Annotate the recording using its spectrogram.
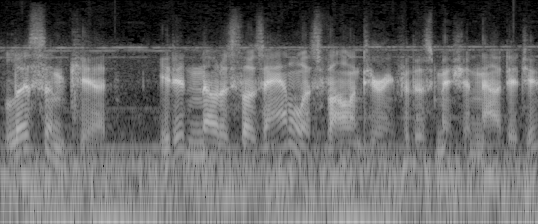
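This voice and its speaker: An actor playing a cocky, grumbling rebel captain with a wry, sarcastic, offhand manner in a space adventure audio drama. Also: male voice, a bass voice, animated, quick pace, bright, forceful tone, a little hiss or hum, full character voice, poor audio. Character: cocky, grumbling, sardonic male smuggler turned rebel captain.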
